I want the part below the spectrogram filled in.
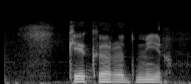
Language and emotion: Russian, neutral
